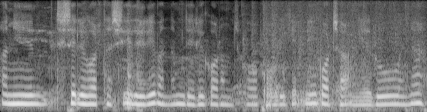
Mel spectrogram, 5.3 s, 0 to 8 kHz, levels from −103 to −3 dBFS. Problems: none marked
